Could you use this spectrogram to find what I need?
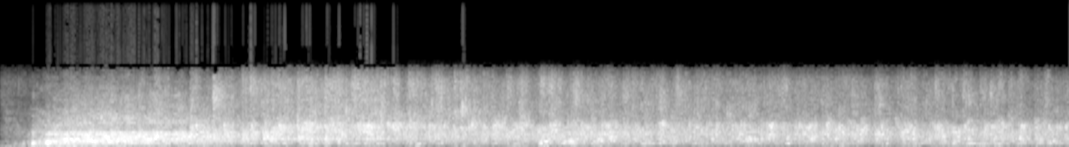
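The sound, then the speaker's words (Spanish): Loud audience applause at a festival talk swells within the first second, then holds as sustained dense clapping mixed with some laughter, easing slightly over time. “El primer aplauso ha sido para esto, ¿eh?”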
